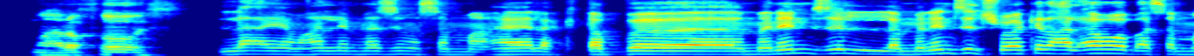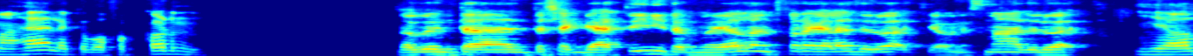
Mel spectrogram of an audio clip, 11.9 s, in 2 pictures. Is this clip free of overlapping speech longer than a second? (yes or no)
yes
